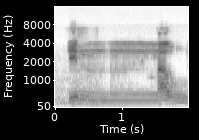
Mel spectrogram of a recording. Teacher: nun tasdid dibaca gunnah atau mendengung. Innallaha Allahnya dibaca tebal karena harokat di depannya fathah.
